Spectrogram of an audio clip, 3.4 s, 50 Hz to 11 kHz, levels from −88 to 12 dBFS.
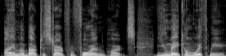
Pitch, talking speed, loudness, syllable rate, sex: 170 Hz, 230 wpm, -17 LUFS, 5.1 syllables/s, male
